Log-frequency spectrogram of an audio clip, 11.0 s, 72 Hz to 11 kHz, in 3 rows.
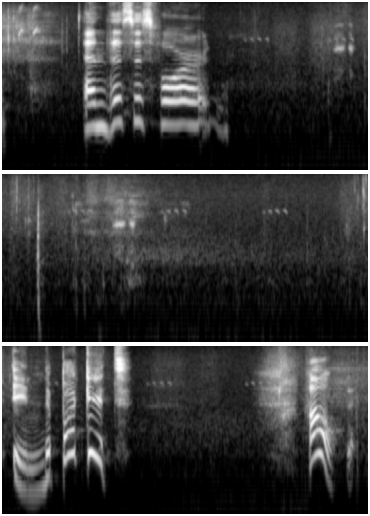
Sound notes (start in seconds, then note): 3.3 frog croaking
